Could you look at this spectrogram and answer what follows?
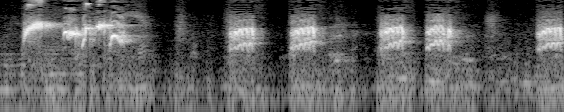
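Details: Flock-calling lure song of the red-whiskered bulbul: one rich warbled phrase followed by a series of harsh, scratchy chirps spaced roughly half a second apart.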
